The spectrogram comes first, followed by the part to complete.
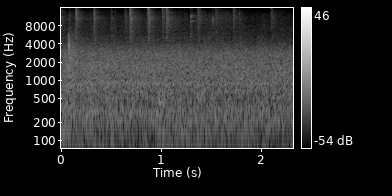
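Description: Steady classroom background noise in a pause between sentences: an even hum and hiss with no distinct events.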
